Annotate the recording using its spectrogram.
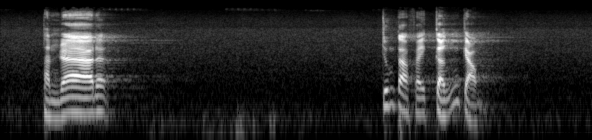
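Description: A young man speaks calmly into a microphone, in short bursts with pauses.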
